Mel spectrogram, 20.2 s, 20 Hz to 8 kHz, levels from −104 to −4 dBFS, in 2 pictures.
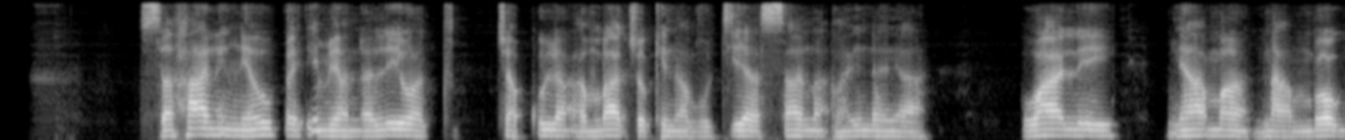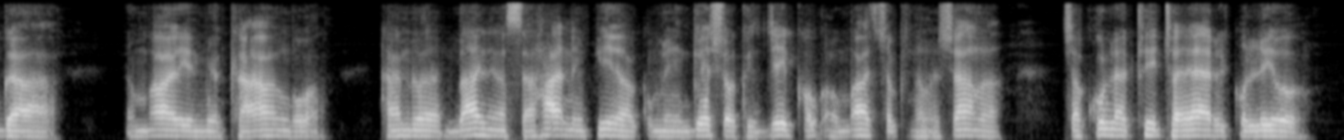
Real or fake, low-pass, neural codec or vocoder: fake; 7.2 kHz; codec, 24 kHz, 1.5 kbps, HILCodec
